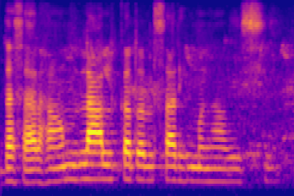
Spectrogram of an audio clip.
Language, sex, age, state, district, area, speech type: Maithili, female, 45-60, Bihar, Purnia, rural, spontaneous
